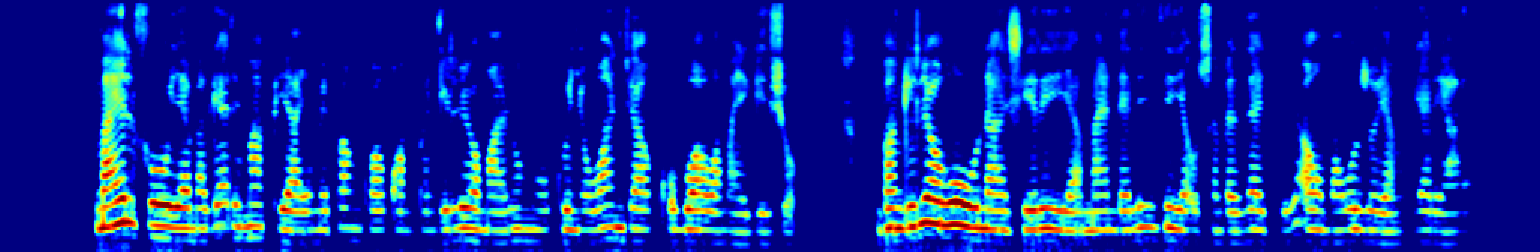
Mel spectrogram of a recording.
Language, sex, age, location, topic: Swahili, female, 18-24, Wajir, finance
